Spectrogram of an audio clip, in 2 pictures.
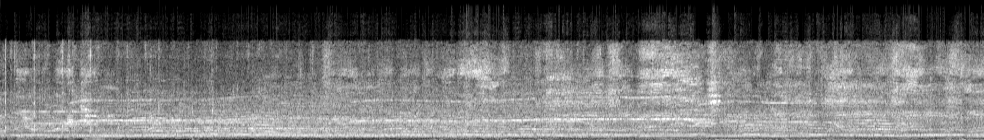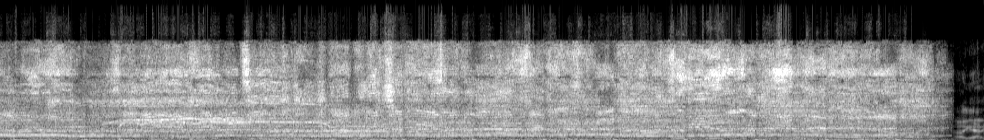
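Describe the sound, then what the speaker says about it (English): A large, raucous crowd at a political rally cheering, whooping and yelling continuously for about twenty seconds, loud and dense, with music underneath, before the sound cuts off abruptly at the end. "That sounded like she had a raucous crowd and she gave a great speech"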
